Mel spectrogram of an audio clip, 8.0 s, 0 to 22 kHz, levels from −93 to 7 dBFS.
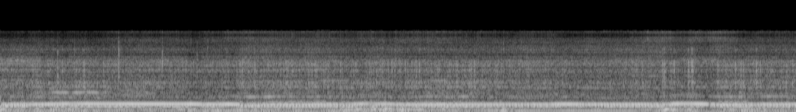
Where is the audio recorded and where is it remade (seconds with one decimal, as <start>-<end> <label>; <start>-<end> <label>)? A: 0.0-8.0 recorded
